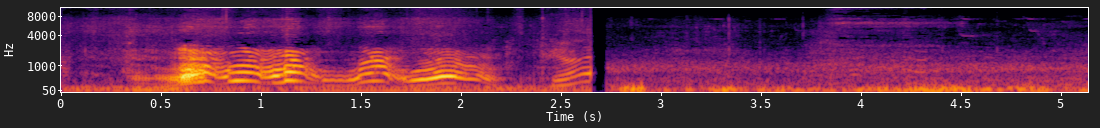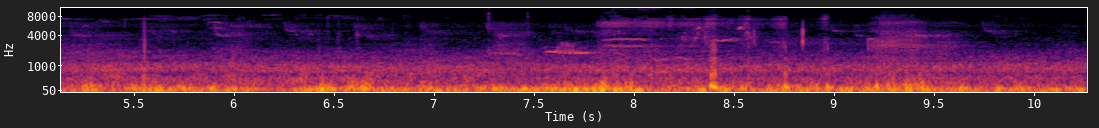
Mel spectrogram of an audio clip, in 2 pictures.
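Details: Talking Siberian Husky giving a quick run of wavering, rising-and-falling yodel-like sounds for about two seconds, then quiet background rumble and faint noise for the rest.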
